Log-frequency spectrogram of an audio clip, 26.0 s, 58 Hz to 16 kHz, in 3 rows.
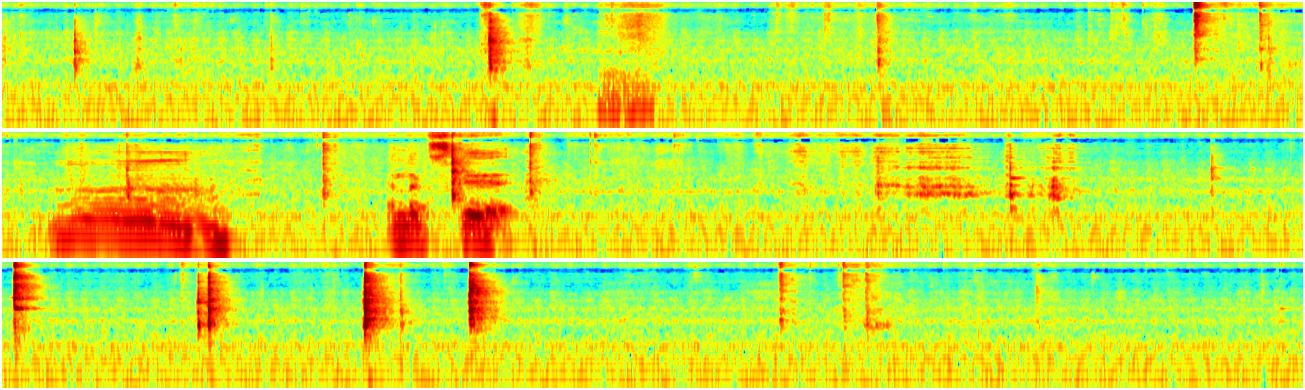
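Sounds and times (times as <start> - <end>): metal utensil scraping baking dish: 13.8 - 15.9.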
